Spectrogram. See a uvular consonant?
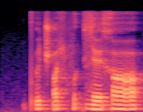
no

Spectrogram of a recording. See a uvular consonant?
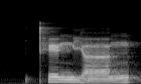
no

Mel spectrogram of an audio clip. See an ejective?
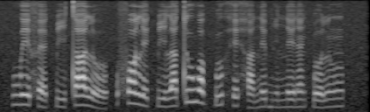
no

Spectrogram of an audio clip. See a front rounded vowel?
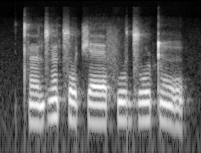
yes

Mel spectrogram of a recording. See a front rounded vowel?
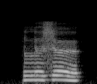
yes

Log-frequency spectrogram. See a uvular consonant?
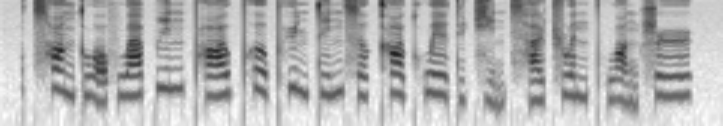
no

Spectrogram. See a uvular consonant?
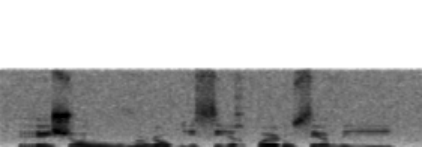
yes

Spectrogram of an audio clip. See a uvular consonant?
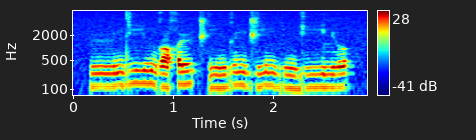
yes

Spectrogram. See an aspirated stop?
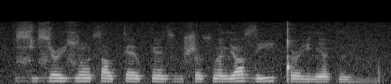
no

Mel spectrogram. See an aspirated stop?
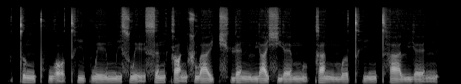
yes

